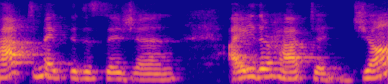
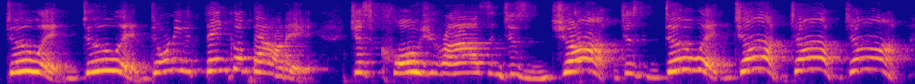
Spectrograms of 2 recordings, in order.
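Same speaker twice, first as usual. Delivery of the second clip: pep talk; 10 semitones higher than usual. Retold or imitated. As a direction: imitate urgent onlookers, pitched way up. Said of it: "they start giving me a pep talk".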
